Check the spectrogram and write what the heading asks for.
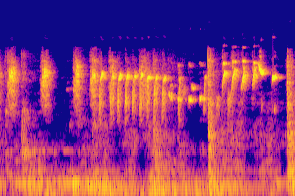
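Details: Breeding-voice song of a Major European goldfinch: quick buzzy, nasal notes strung into a fast series, then sharp high tinkling notes, with a constant low hum underneath.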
